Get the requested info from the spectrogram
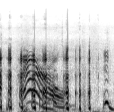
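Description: People's voices, talking or laughing in a short burst, with a few short clicks scattered through.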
